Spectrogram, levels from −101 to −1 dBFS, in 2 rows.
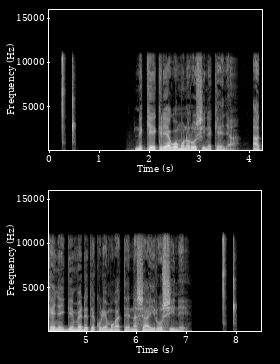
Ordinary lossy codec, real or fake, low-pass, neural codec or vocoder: none; real; 10.8 kHz; none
